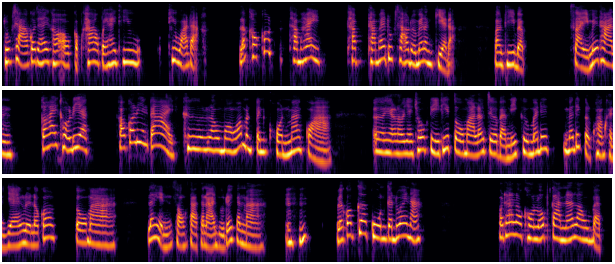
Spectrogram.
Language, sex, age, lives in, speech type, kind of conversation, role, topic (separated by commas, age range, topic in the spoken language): Thai, female, 35-39, Thailand, conversation, unstructured, none, คุณเคยรู้สึกไหมว่าศาสนาทำให้คนในสังคมแบ่งแยกกัน?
